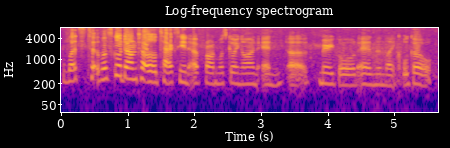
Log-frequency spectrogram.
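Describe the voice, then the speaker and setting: A woman's voice: medium pitch, fairly even intonation, moderate pace, vocal fry, a little mellow, a little hiss or hum, low-quality recording. A woman playing a tabletop game, chatting brashly and swearing freely. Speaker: player. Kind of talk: casual chat.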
